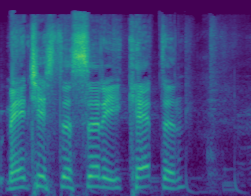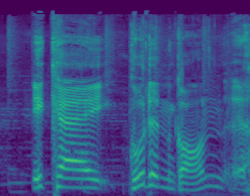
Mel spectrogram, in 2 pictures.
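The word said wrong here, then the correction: Ilkay Gündoğan: Hopefully I've said that right. – Ilkay Gundogan. – Gundogan.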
